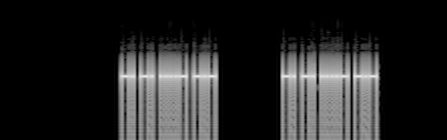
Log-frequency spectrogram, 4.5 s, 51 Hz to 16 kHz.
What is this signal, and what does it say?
Morse code, heard as a keyed tone, about 50 wpm, 700 Hz. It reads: NN4K NN4K
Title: Call Signs Repeated 3x - 50wpm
